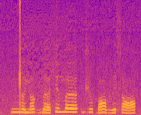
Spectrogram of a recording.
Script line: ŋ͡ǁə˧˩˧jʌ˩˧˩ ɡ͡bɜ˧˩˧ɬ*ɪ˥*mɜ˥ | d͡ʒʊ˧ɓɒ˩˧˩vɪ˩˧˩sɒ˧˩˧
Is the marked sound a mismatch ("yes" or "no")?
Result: no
